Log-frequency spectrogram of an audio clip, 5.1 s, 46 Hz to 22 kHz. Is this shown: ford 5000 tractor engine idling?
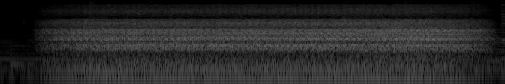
yes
